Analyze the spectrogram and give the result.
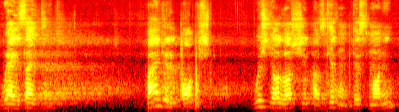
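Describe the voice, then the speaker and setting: A Nigerian-accented man giving a formal ceremonial address as a senior lawyer, oratorical and emphatic, with deliberate phrasing and rhetorical repetition. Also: medium pitch, bright, forceful tone. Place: large courtroom hall. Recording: distant mic, long hall reverb.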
